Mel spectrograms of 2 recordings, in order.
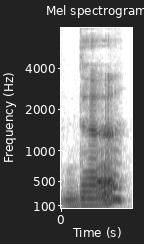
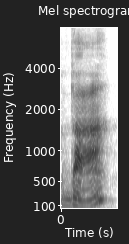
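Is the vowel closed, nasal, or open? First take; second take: closed; open. First: The vowel is closed and oral. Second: The vowel is open and oral. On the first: "Se fosse fechado, seria" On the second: "D com A aberto forma dá"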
